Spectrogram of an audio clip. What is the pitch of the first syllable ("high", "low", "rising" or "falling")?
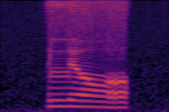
low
